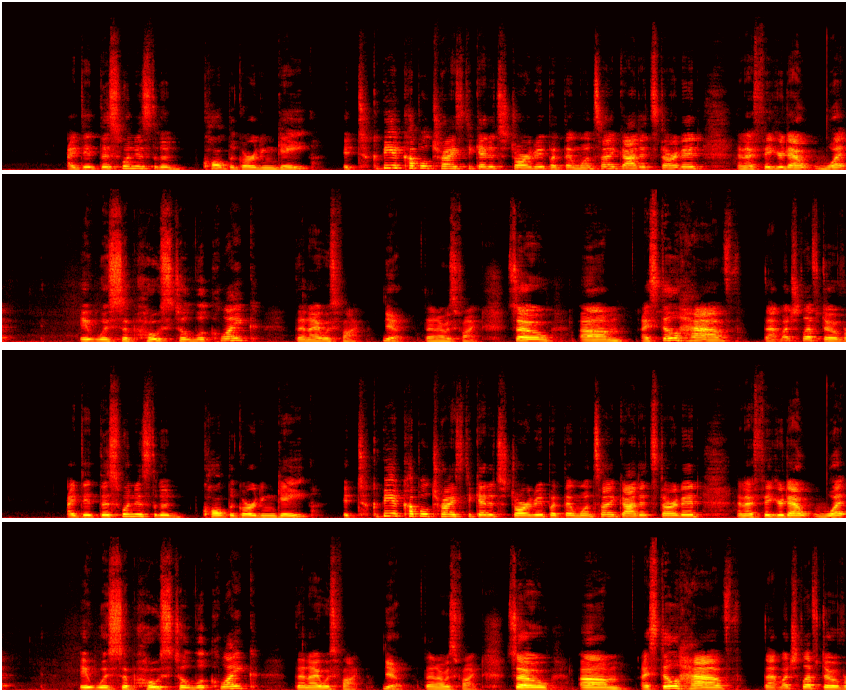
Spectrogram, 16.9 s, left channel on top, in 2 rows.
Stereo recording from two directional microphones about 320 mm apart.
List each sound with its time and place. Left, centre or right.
0.6 s speech: centre
12.2 s speech: centre
12.6 s speech: centre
